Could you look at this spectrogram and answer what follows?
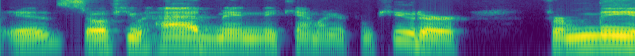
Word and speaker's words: ManyCam: We pronounce it Manicam, but it's actually Manycam.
